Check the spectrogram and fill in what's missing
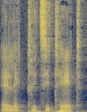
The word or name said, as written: electricity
